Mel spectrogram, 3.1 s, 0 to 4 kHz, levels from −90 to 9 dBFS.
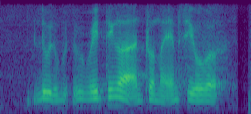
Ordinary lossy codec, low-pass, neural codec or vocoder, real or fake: none; 3.6 kHz; codec, 16 kHz in and 24 kHz out, 1 kbps, XY-Tokenizer; fake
